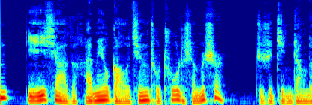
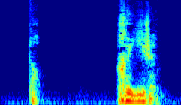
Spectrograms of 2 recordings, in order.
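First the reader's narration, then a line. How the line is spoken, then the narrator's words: Low voice. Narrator (Chinese): 低声地说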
